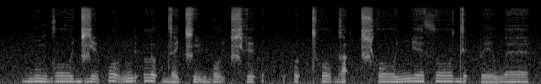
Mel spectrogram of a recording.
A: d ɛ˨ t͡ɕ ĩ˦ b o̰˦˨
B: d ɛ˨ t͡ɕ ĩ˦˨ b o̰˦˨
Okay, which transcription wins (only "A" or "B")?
B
